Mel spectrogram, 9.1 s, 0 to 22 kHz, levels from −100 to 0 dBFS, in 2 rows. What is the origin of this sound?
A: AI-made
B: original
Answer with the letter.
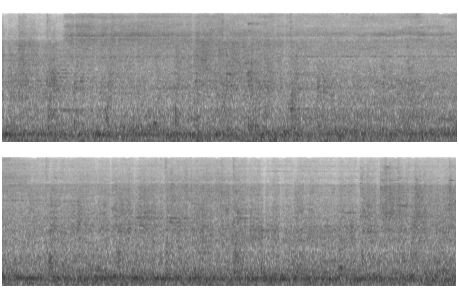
B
